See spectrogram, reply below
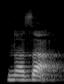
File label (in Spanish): bueno, Zapoteco, Asunción Ocotlan; Adjetivos; INALI; Haspelmath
